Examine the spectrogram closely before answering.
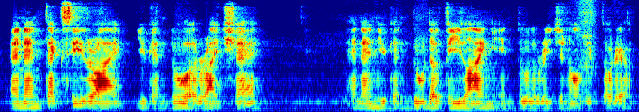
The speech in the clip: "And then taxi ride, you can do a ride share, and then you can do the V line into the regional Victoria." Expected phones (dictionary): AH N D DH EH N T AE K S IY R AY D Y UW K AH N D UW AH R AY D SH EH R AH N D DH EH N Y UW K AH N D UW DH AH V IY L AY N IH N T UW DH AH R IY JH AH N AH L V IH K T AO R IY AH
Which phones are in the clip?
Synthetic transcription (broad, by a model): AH N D EH N T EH K S IY R AY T Y UW K AH N D UW AH R AY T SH EH AH N D EH N Y UW K AH N D UW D AH V IY L AY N IH N T UW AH R IY JH AH N AH L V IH K T AO R IY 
